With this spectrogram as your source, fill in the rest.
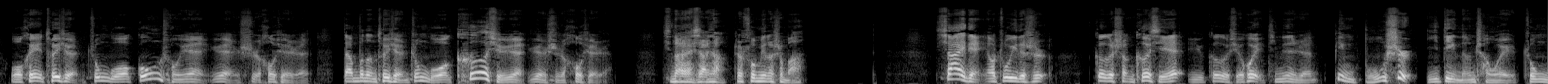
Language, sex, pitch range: Chinese, male, 120-165 Hz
